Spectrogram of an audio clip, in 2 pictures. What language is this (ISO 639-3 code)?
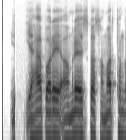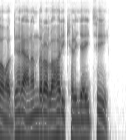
ori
